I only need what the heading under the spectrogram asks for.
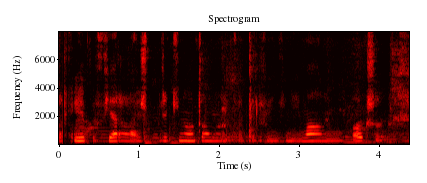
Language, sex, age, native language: Icelandic, female, 50-59, Icelandic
